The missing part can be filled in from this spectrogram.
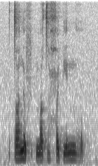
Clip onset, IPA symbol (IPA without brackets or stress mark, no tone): tˤ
